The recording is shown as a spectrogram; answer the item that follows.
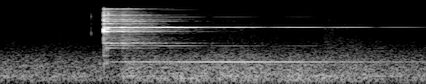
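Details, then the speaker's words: Sharp strike then high sustained ringing tone slowly fading from a tuning fork placed on the right mastoid bone in a bone conduction hearing test; hearing normal. "Jadi kita minta dia menyebutkan kapan terakhir bunyi itu mampu dia dengar setelah kita getarkan dengan garpu tala. Baik, kita cobakan."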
